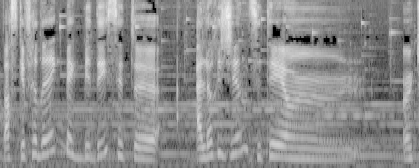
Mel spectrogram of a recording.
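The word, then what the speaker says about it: Beigbeder: Donc, tu nous parles de quoi aujourd'hui, Bec Bédère? – Non. – Bec de Bébé? – Je parle d'un livre de Frédéric Bec Bédé. – Bec Bédé. – Ça s'écrit E-R, mais ça se prononce E.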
